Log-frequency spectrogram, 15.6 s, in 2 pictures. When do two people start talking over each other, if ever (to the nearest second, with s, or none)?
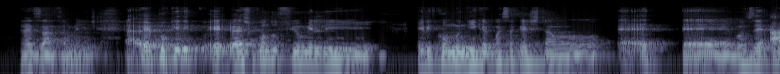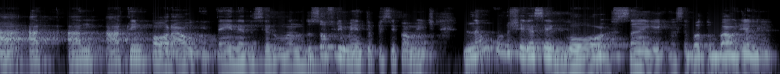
none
